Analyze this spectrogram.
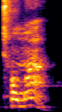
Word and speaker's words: Thomas: It's Toma. You're even missing a letter. That's that's how you pronounce it. You know, you you don't you're not having to do anything clever. Just don't pronounce the S.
